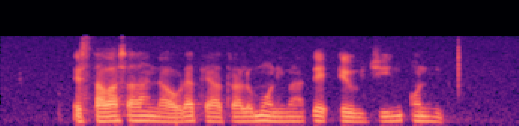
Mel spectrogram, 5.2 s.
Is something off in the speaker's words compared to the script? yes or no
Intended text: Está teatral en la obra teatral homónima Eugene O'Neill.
yes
